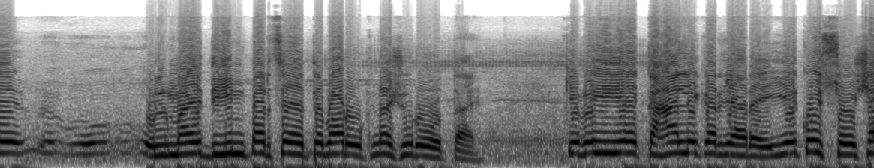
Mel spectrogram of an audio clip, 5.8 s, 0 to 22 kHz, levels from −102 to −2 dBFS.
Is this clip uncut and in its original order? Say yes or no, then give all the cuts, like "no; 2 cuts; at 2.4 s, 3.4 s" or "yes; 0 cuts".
yes; 0 cuts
